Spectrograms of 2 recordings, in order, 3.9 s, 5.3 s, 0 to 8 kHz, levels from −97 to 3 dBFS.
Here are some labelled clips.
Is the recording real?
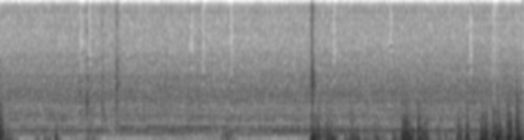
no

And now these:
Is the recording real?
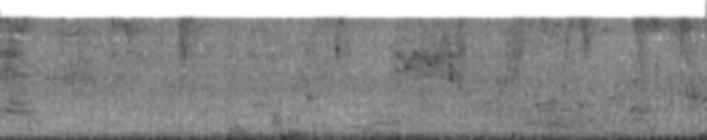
yes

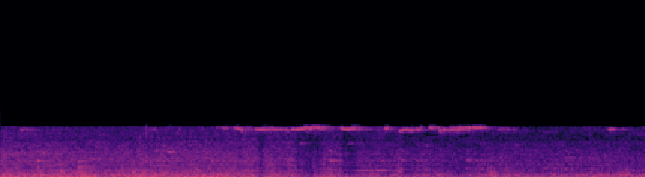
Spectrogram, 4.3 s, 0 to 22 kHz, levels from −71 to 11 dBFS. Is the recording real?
no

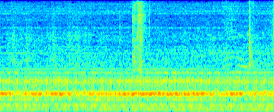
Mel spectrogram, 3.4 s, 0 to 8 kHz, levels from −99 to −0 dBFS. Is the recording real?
no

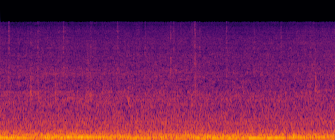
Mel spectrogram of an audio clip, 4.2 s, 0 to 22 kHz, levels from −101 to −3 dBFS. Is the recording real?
no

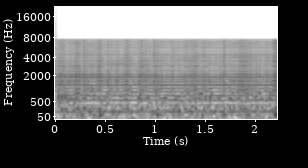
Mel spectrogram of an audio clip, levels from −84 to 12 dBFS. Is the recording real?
no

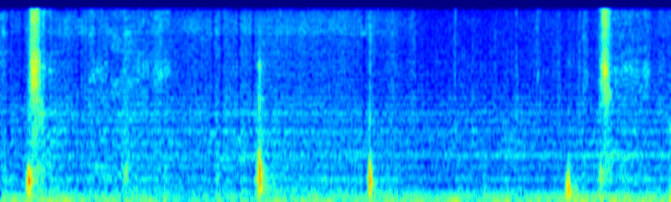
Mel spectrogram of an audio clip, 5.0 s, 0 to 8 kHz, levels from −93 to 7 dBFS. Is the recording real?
yes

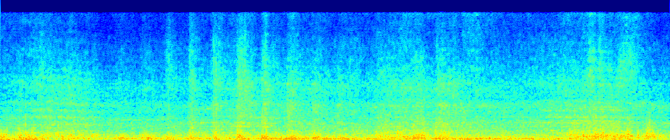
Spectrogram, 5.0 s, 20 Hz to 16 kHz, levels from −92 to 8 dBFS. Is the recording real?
no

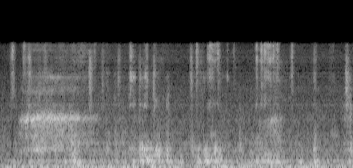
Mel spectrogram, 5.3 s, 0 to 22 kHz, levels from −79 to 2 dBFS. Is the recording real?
no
